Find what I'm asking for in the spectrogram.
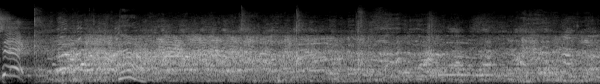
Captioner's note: audience laughing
